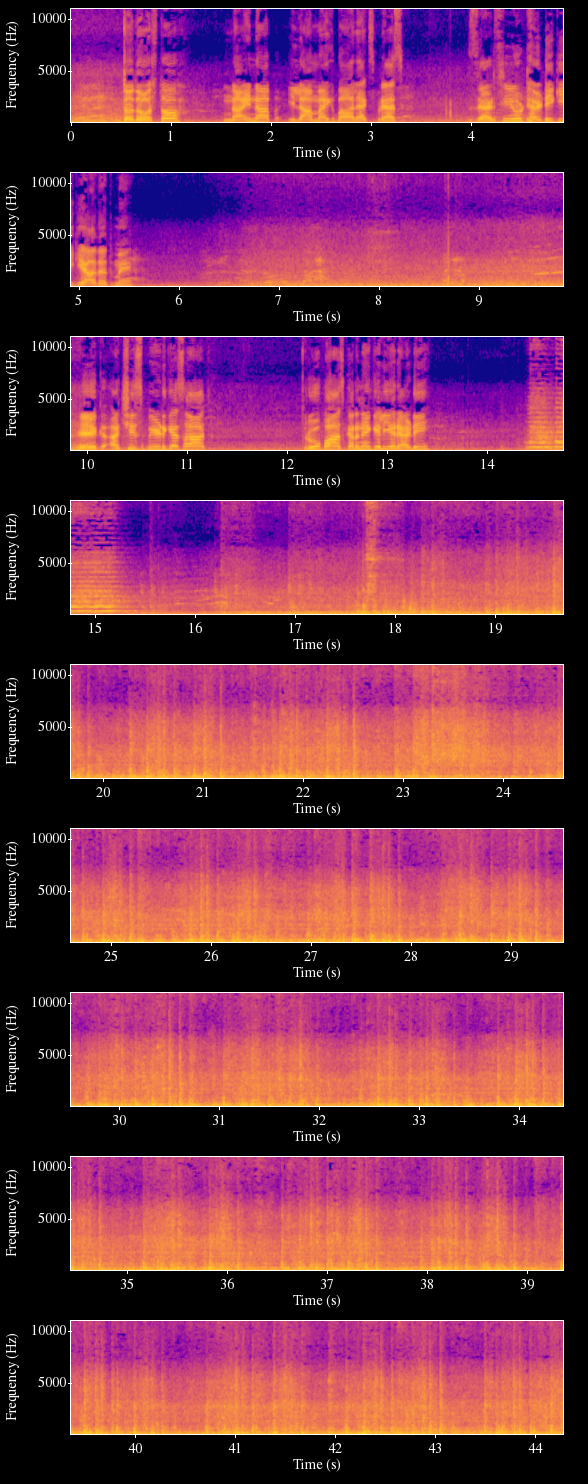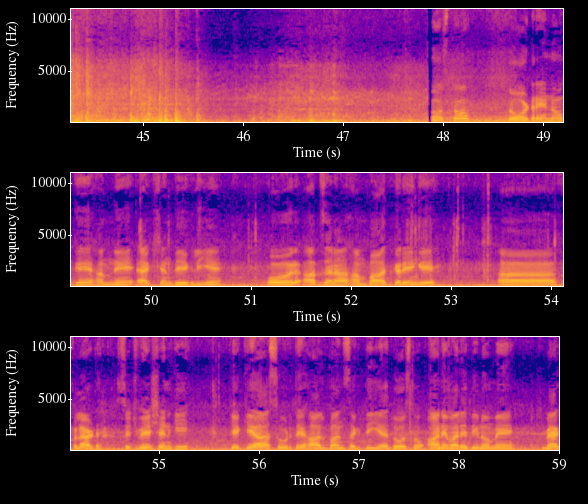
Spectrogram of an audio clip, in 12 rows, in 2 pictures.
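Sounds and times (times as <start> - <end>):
locomotive engine rumbling: 0.0 - 59.0
train wheels clattering over rail joints: 16.3 - 45.7.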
